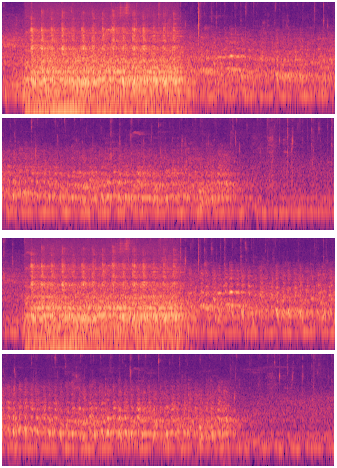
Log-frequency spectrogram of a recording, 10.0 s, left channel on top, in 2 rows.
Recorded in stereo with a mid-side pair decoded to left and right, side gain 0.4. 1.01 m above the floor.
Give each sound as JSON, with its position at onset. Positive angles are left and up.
{"t": 0.3, "sound": "ticking", "azimuth_deg": 15, "distance_m": 2.0}
{"t": 2.8, "sound": "a zipper", "azimuth_deg": -30, "distance_m": 2.5}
